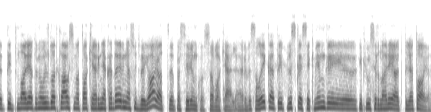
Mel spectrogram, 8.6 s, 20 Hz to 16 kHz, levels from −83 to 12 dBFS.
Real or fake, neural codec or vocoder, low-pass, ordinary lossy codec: fake; codec, 16 kHz, 4 kbps, FreqCodec, smaller model; 7.2 kHz; Opus, 32 kbps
